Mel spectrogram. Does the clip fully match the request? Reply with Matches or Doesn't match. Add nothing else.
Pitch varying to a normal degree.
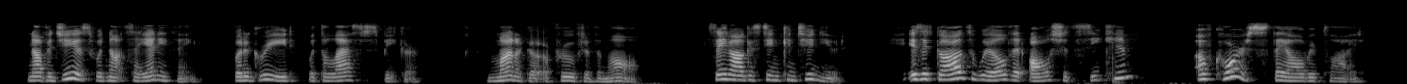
Matches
